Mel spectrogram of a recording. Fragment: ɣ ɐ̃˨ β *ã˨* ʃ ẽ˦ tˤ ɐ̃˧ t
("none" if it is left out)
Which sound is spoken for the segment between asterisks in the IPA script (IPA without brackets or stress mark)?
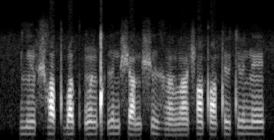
ã˨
